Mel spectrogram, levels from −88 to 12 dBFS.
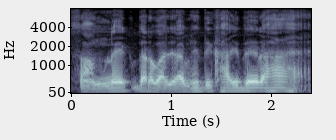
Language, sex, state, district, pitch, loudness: Hindi, male, Bihar, Patna, 100 Hz, -15 LUFS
